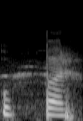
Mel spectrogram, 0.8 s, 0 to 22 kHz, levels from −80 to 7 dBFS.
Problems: background sounds at intervals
